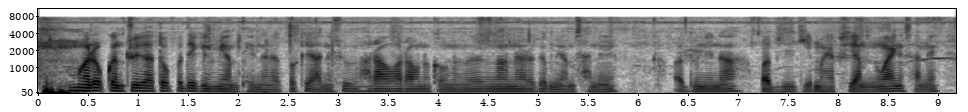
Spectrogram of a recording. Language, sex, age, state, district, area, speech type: Manipuri, male, 18-30, Manipur, Chandel, rural, spontaneous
